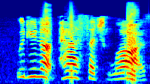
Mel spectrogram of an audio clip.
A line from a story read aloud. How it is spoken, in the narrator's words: acknowledged Dan bitterly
